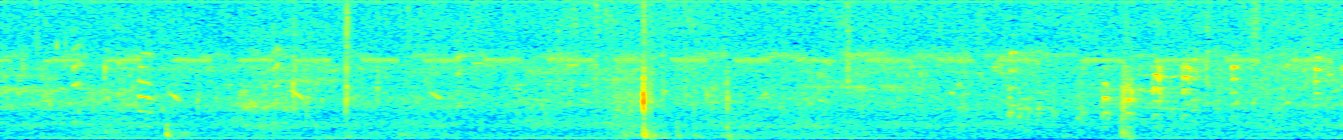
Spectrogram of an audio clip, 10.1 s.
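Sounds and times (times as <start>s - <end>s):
distant birds chirping: 0.0s - 10.0s
steady low hum: 0.0s - 10.0s.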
